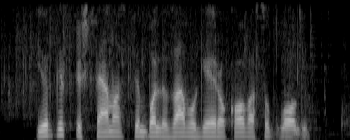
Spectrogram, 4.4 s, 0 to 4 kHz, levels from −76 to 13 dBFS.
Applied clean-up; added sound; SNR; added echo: neural separator model SepFormer WHAM!.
